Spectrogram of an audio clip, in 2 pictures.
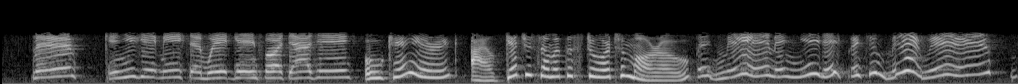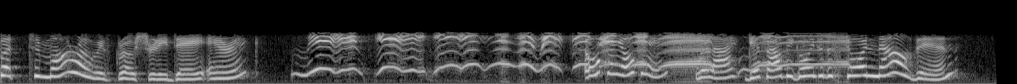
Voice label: whine; South Park

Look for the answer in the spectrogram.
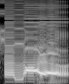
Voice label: "TOMORROW", Speak & Spell

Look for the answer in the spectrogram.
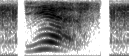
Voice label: "yes!", Battle Girl

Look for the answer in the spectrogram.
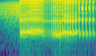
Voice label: "feather", Speak & Spell

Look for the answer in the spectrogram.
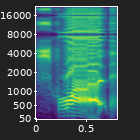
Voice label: "SQUAD", Speak & Spell

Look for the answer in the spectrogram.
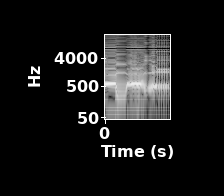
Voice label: "ANOTHER", Speak & Spell

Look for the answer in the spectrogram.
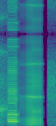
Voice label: "COULDNT", Speak & Spell

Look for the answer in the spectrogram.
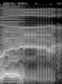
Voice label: "BEIGE", Speak & Spell

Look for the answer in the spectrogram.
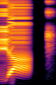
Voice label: "YACHT", Speak & Spell

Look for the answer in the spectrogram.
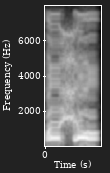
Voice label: "BUSHEL", Speak & Spell

